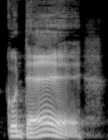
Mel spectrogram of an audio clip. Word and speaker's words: Gaudet: G-A-U-D-E-T. Gauday? It's like, yeah. French Canadian, I guess. – Gauday. – Gauday.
